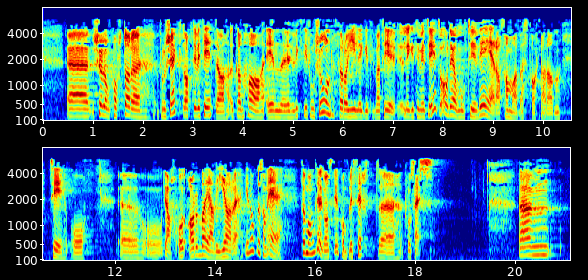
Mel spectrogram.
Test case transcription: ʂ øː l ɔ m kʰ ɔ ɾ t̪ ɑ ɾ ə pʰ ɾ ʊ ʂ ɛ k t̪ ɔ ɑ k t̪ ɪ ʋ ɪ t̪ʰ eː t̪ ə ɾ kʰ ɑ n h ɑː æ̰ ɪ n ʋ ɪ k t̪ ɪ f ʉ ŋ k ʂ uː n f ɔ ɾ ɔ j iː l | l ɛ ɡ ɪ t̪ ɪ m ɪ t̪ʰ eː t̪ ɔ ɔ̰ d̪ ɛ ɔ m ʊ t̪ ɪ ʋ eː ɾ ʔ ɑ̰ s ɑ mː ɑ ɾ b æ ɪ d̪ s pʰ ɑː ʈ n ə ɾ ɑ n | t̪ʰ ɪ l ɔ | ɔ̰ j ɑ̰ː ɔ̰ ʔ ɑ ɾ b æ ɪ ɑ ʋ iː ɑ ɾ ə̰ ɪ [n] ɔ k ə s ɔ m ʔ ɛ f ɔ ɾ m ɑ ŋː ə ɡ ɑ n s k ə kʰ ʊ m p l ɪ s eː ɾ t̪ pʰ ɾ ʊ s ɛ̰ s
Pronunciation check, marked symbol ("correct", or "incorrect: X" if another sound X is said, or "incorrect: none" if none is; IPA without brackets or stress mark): correct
